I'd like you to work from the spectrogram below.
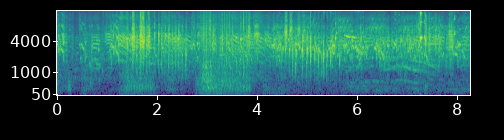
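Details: Budgerigars chirping as they eat: overlapping rapid warbling and clicks, interrupted by a broad rustle near the middle, then a few thin whistled notes.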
